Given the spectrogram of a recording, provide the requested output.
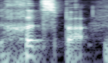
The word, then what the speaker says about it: chutzpah: It's spelled C-H, but you pronounce it chutzpah.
